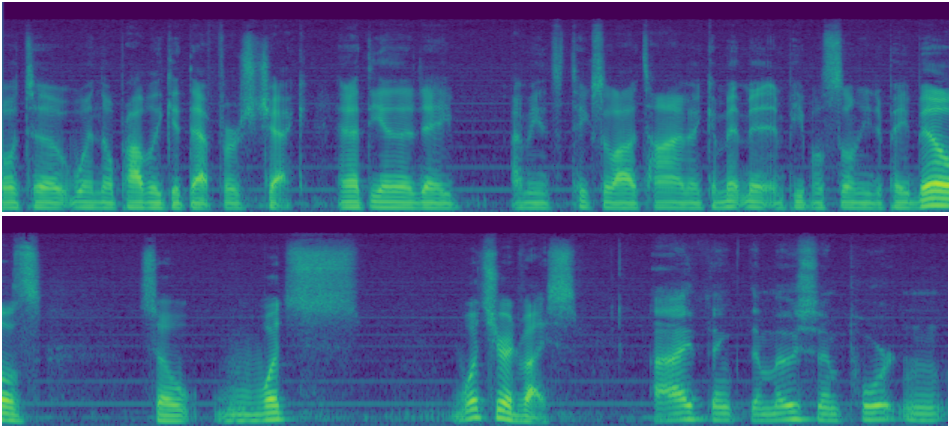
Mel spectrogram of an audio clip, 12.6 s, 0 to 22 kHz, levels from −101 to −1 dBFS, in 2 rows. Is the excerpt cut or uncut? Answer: uncut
